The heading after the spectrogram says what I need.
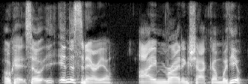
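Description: A man's voice: medium pitch, sing-song, a little fast, a bit bright, no room sound, studio quality. A man co-hosting a casual podcast, teasing his friend and telling stories with a playful, joking manner. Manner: playful, teasing, storytelling with laughs. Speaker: podcast co-host. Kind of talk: casual chat.

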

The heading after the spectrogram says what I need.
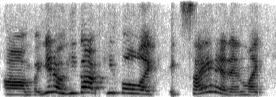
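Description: Chatty female podcast co-host, slightly high voice, loose filler-heavy talk. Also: lively intonation, fairly bright tone, rough recording. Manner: chatty, fast, full of fillers like "you know". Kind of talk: casual chat.

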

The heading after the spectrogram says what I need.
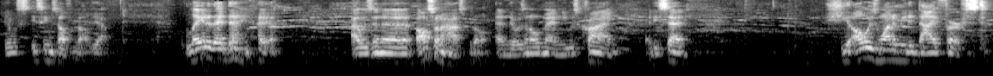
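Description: A man teaching a religious class, lively and thinking aloud, acting out examples as he goes. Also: fairly low pitch, normal speed, long pauses, soft background music. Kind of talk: Torah class lecture. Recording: echoey room, from a distance.

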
